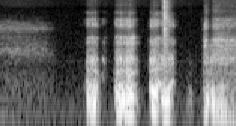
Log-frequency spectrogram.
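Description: A man's voice giving three short low grunts in quick succession, the last ending in a light sharp click.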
